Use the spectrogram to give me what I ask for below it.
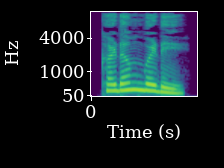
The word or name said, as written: ಕಡುಂಬುಟ್ಟು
